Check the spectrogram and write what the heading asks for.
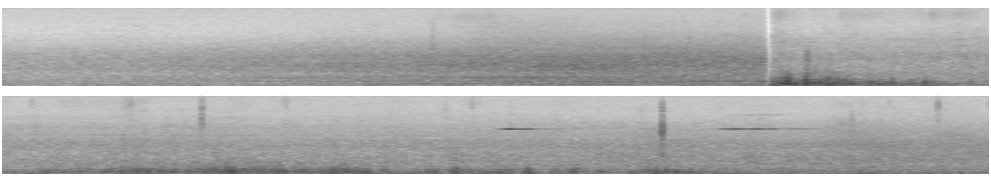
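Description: Outdoor street noise swelling steadily over the first few seconds, like a car approaching. Then an abrupt cut, after which wind buffets the camera microphone in uneven gusts.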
